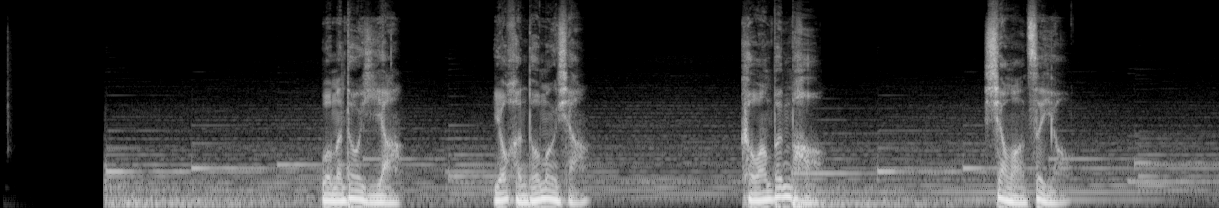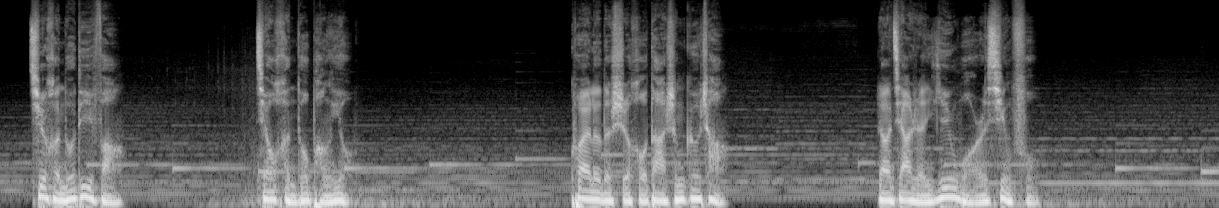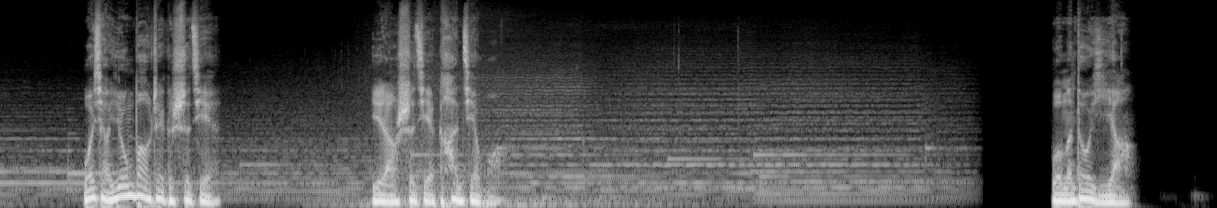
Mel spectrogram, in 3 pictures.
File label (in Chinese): 男 走心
